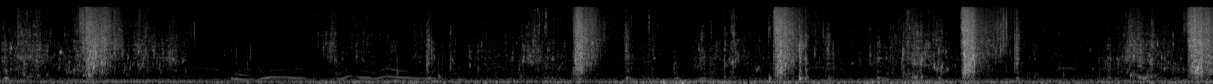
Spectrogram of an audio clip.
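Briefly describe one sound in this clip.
Muddy water splashes as a boy scoops it out with a bucket and tips it away.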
